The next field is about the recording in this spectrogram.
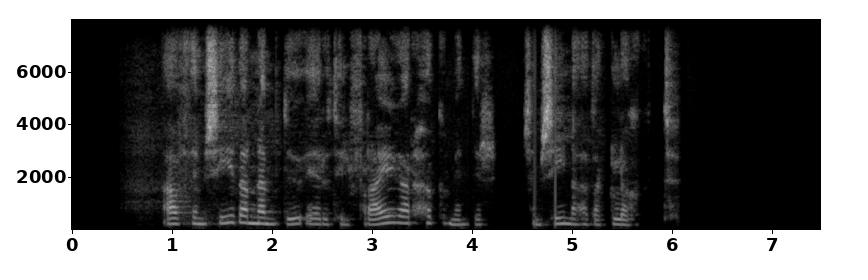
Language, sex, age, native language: Icelandic, female, 30-39, Icelandic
